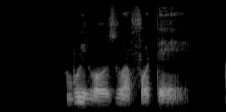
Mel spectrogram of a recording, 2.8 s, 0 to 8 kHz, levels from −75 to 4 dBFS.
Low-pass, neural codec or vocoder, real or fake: 7.2 kHz; none; real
